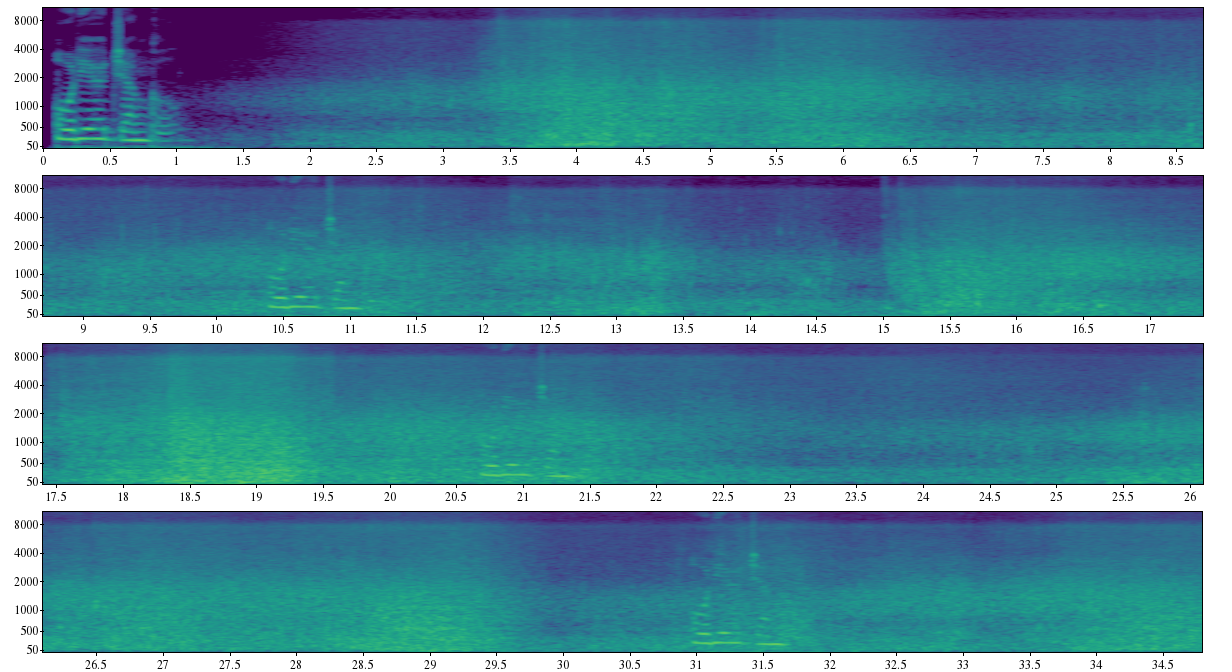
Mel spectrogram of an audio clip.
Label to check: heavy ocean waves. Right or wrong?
Right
